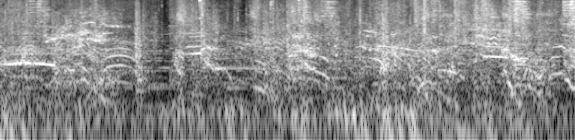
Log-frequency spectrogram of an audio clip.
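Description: Metal weapons clash and clang in a large battle.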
